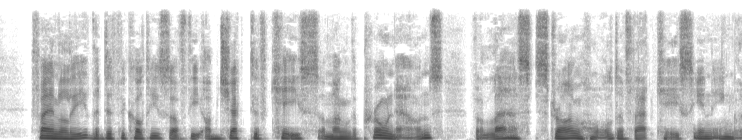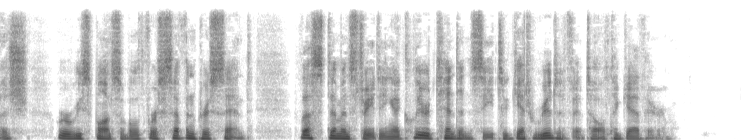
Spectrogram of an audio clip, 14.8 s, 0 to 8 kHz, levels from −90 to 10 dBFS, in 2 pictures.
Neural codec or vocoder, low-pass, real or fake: none; 7.2 kHz; real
